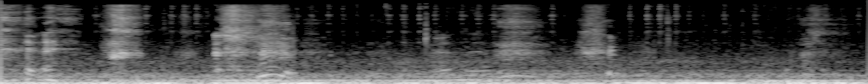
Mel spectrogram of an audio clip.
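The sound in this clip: A car driving, with a steady low rumble of engine and road noise throughout and voices talking over it.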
